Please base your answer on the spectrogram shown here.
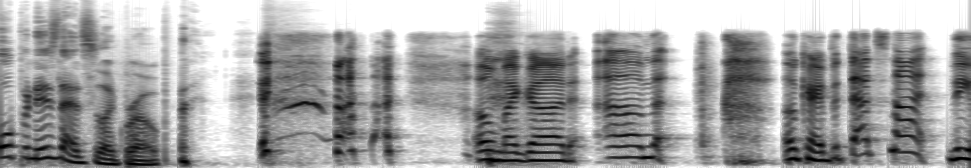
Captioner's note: laugh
